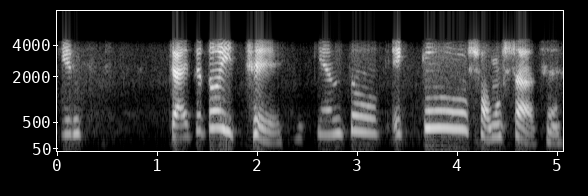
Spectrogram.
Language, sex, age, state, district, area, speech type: Bengali, female, 30-45, West Bengal, Alipurduar, rural, conversation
